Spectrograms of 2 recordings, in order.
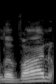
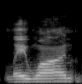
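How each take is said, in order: First: The first syllable does not sound like 'lay'. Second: The first syllable sounds like 'lay'. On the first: The speaker calls it wrong. "Both are wrong" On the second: The speaker calls it right. "It sounds so weird to say it that way"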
